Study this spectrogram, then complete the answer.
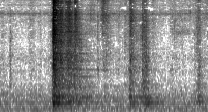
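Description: A metal panel rattles and clanks as it is handled.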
